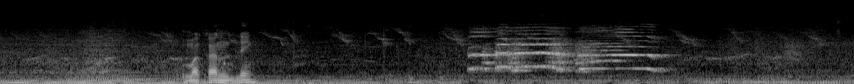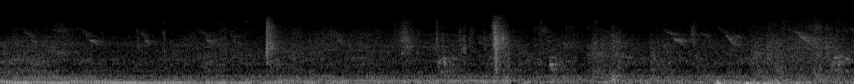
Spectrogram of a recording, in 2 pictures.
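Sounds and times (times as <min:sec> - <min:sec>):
rooster crowing: 0:04.6 - 0:07.0.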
